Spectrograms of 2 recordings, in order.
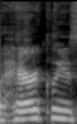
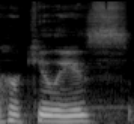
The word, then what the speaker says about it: Heracles: So Heracles in this deck, or Hercules is a different pronunciation that you might be more familiar with.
